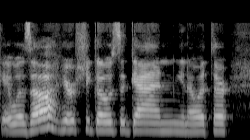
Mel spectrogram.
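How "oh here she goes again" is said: ordinary talk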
